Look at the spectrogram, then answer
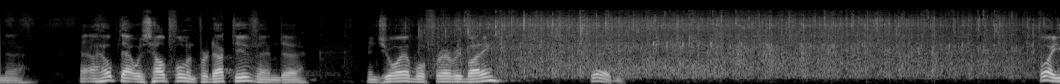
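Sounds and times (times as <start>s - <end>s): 
speech: 0.0s - 5.2s, 5.9s - 6.4s, 10.4s - 10.6s
audience applause: 4.1s - 10.6s.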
